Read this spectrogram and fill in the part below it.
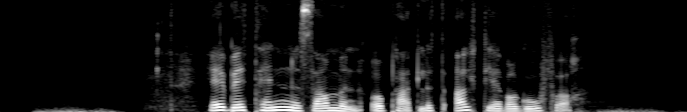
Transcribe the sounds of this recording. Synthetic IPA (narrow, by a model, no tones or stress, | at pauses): jæɪbeːt̪hɛnən̩əsɑməno̰ːpʰɑ̰d̪lət̪ʰɑlt̪jæɪʋɑːɡuːfɔ̰ʁ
